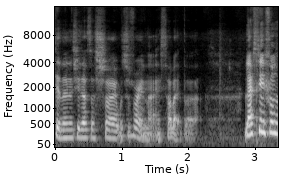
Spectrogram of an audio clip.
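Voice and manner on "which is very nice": ordinary talk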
